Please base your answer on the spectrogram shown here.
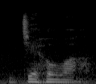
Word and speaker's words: Jehovah: of holies were protected he is pronounced Jehovah until they write none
